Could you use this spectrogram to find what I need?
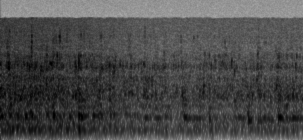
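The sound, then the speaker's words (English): Water pours steadily in a continuous splashing trickle, fairly quiet, with no voices over it. “And that which, as I pour it, has no form, takes the shape of that which would give it form.”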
